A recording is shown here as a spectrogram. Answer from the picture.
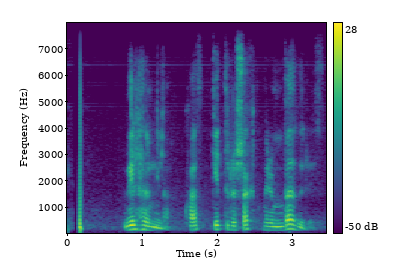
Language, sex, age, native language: Icelandic, male, 13, Icelandic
